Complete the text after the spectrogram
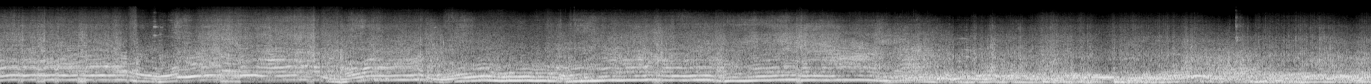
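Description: An engine revs hard in bursts, rising and falling.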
